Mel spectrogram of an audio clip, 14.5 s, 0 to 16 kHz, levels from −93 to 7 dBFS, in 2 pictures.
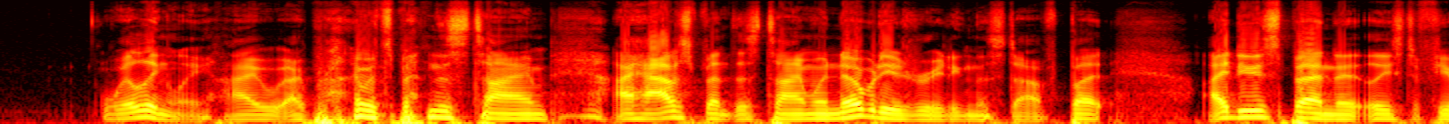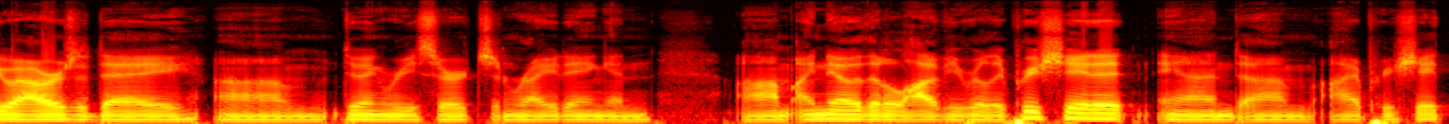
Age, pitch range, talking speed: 20-39, 90-110 Hz, 205 wpm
